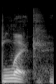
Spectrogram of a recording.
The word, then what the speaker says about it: Blyk: Well, there's a company over in the UK, and it's called Blick, is how it's pronounced, BLYK.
